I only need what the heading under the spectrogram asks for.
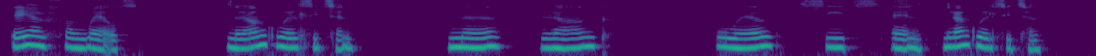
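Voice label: English "They are from Wales", Armenian "Nrank Uelsits en"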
